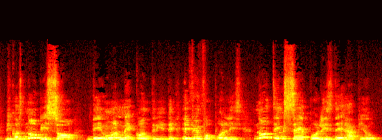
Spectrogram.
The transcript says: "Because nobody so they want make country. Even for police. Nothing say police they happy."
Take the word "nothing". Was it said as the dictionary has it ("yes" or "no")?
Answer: no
